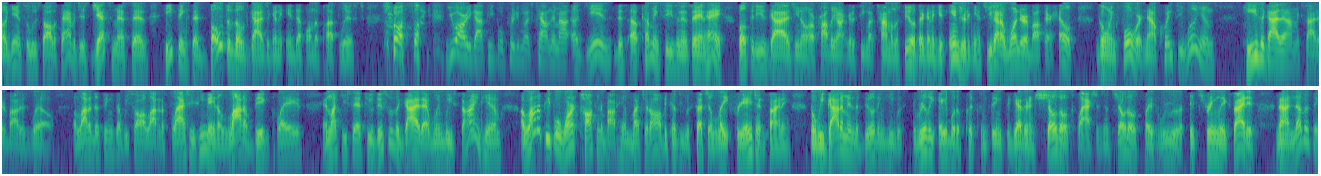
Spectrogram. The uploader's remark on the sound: I also take live callers!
